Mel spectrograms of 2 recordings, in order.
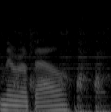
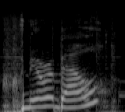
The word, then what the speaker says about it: Mirabel: My name is Mirabel. Mirabel. Mirabel. Do we like that? I think I feel like she said it better that time. My name is Mirabel.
